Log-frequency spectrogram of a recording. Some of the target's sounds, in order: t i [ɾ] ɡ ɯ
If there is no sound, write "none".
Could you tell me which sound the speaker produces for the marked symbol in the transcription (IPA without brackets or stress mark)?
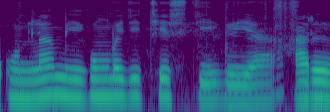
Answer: none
